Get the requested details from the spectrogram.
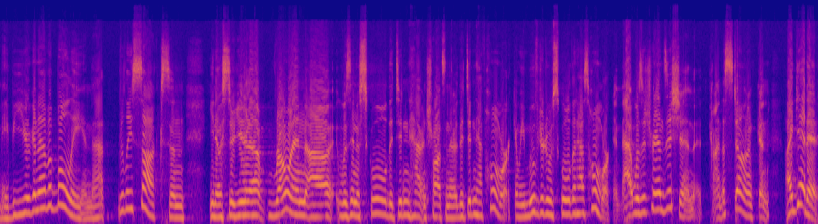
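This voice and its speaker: With a New York accent, a woman talks at a very fast pace in a medium pitch and lively intonation. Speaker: Buddhist minister. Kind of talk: dharma talk. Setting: temple service with congregation. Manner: casual, many fillers.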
